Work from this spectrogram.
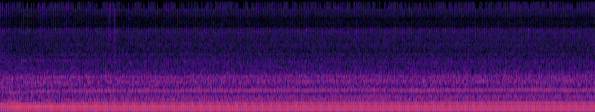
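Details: Toro Recycler push mower that only ran on starting fluid, after cleaning the carburetor jet with brake cleaner: smooth, steady single-cylinder drone holding an even pitch with no stumbles or surging; running properly.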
